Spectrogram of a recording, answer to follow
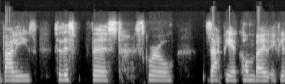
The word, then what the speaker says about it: Zapier: Um and the the team at Zapia have a tagline something like Zappia makes you happier. Um, it's a quite a bold claim and I think mostly intended to help you remember how it should be said or pronounced. I've had to retrain my brain as I called it Zapia for the first I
